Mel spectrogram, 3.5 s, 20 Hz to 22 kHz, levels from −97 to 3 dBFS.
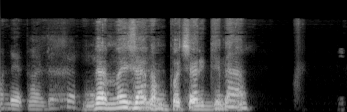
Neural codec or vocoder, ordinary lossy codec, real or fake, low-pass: codec, 24 kHz, 0.9 kbps, WavTokenizer, medium music audio release; MP3, 64 kbps; fake; 10.8 kHz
